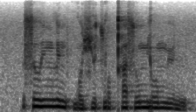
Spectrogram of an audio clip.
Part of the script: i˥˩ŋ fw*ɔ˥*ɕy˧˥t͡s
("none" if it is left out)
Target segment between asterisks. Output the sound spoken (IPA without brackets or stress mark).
ɔ˧˥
